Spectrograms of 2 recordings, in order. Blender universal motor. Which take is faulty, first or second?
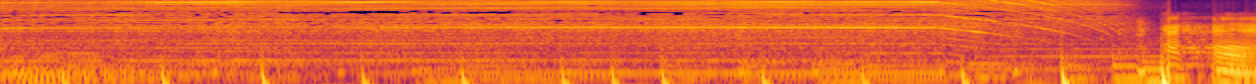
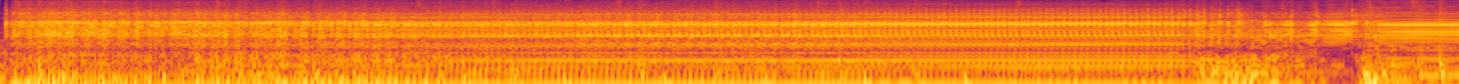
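second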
